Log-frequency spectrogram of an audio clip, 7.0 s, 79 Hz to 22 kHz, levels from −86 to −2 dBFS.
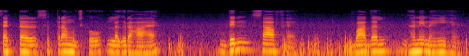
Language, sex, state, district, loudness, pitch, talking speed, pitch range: Hindi, male, Chandigarh, Chandigarh, -21 LUFS, 125 Hz, 120 wpm, 115-135 Hz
